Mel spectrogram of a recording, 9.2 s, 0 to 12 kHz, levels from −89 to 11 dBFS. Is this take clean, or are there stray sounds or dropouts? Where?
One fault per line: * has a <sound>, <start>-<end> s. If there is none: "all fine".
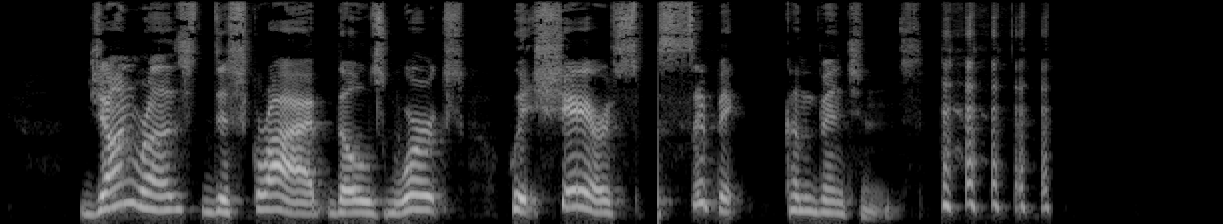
* has a dropout, 4.8-4.9 s
* has a laugh, 7.0-7.9 s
